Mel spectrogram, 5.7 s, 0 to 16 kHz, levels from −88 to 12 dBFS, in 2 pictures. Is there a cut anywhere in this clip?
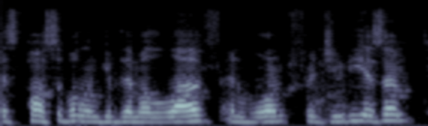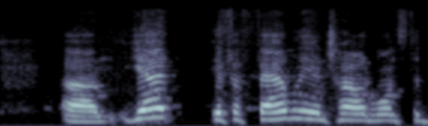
no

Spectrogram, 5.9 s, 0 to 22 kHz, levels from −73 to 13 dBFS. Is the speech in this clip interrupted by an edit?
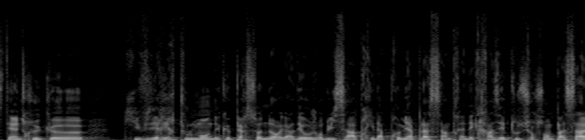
no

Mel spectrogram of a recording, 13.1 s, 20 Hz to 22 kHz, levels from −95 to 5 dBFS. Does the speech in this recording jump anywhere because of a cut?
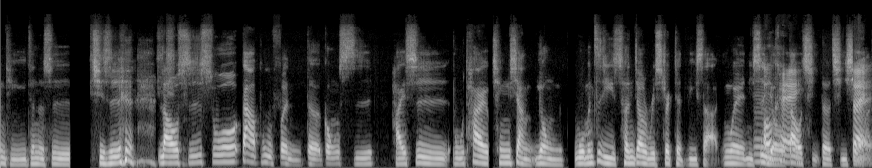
no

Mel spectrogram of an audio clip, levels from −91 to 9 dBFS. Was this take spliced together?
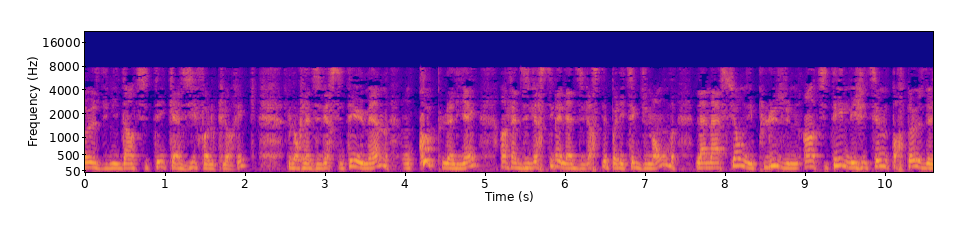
yes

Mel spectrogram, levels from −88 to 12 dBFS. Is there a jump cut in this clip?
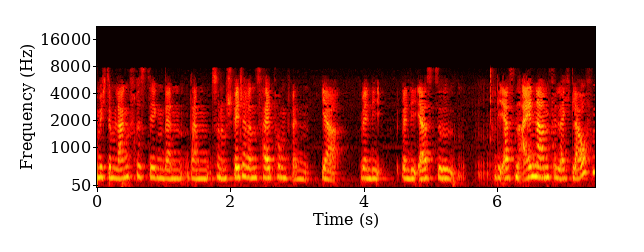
no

